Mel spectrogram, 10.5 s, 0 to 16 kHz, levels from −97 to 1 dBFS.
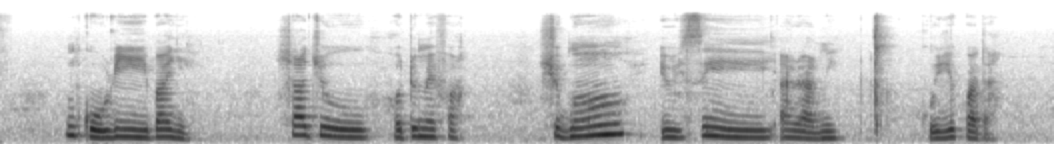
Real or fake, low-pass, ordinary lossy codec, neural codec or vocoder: real; 10.8 kHz; none; none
